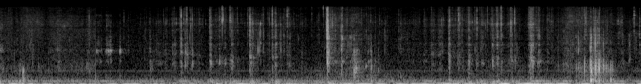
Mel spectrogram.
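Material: Soap.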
